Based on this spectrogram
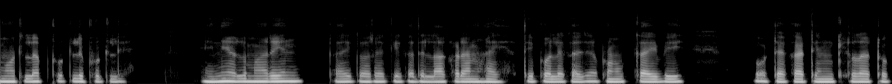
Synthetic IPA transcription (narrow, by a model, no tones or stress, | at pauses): mɐt̪ləb̚ʈʰuʈlipʰuʈli | ɦiniɐlmaɾin | kaikɔɾekikɐd̪ʱilakʰɽanɦajɐt̪ipolekad͡ʒapəɳkaibʱi | boʈekaʈinkʰelaʈok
